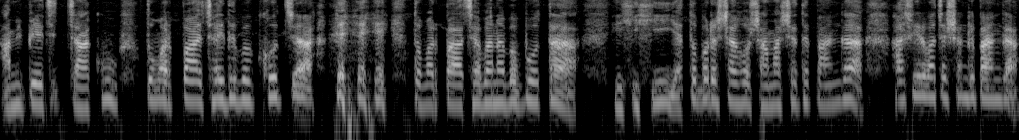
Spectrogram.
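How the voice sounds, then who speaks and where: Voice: medium pitch, vocal fry, fairly bright tone, no room sound. Someone doing a cocky, teasing cartoon duckling. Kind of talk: comic fan dub of a cartoon.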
